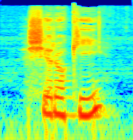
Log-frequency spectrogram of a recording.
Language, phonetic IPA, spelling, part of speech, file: Czech, [ˈʃɪrokiː], široký, adjective, Cs-široký.ogg
- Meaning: wide, broad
